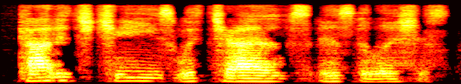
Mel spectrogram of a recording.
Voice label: speech m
